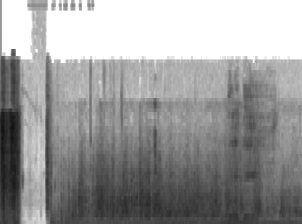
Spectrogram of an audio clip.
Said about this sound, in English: Bombs!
